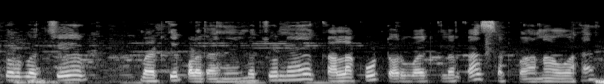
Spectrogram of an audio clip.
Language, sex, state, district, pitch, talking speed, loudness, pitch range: Hindi, female, Bihar, Bhagalpur, 160 Hz, 190 wpm, -16 LUFS, 135-195 Hz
